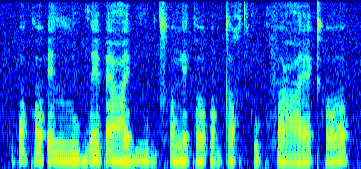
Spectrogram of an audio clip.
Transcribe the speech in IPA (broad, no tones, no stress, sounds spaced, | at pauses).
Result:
p ɔ k ɔ ʔ ɛ lː u ɡ w ɛ p æ ʕ ɛ bʱ u ɡ t͡sʰ ɔ ŋ ɛ k ɔ ʔ ɔ ɡ t ɔ χ t͡sʼ u k f ɒ ʕ æ kʰ ɔ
